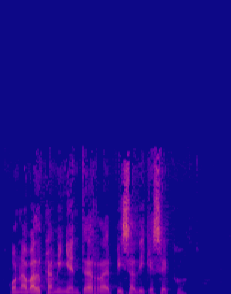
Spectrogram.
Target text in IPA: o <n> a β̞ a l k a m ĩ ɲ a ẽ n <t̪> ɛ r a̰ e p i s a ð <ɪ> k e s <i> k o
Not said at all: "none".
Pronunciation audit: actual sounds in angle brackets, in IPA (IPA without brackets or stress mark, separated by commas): n, t̪, i, e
